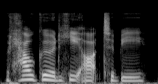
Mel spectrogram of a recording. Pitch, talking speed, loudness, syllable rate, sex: 185 Hz, 265 wpm, -18 LUFS, 4.9 syllables/s, female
